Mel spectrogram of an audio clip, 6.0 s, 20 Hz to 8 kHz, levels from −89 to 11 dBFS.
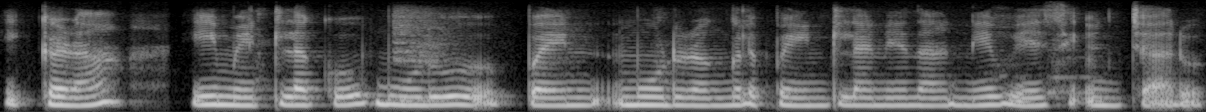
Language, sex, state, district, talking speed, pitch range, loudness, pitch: Telugu, female, Andhra Pradesh, Krishna, 110 wpm, 210-230 Hz, -17 LUFS, 220 Hz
